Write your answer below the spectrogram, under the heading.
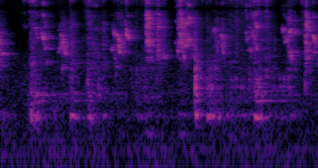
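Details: Two pet peach-faced lovebirds, a bonded male and female near the nest box: softer scattered chirps and squeaks at an uneven pace, with faint low clicking and rustling between calls.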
